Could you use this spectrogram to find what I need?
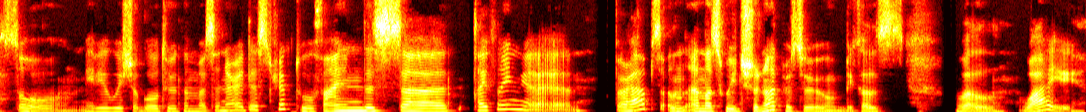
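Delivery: offhand, halting, casual and hesitant delivery. Playing a character acting natural, talking to a passerby, in a quiet voice. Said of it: "in a in a quiet voice".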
